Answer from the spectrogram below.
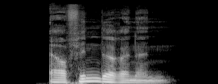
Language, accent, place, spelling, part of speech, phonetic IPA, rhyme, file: German, Germany, Berlin, Erfinderinnen, noun, [ɛɐ̯ˈfɪndəʁɪnən], -ɪndəʁɪnən, De-Erfinderinnen.ogg
- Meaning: plural of Erfinderin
